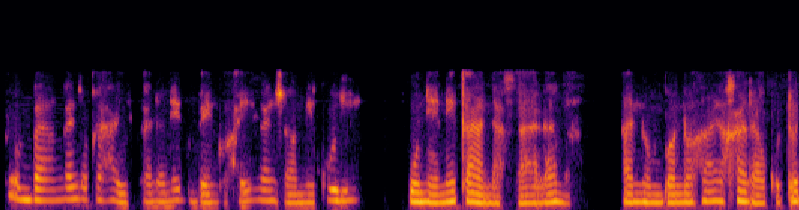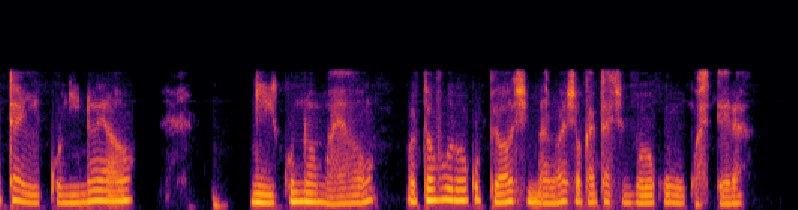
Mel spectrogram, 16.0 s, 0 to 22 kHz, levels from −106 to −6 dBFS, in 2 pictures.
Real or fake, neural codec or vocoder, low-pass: fake; codec, 24 kHz, 6 kbps, HILCodec; 5.4 kHz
